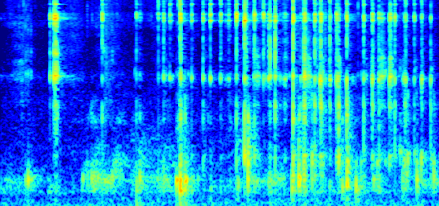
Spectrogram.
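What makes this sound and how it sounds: Long natural nails tap and scratch the glazed surface of a small, solid white porcelain angel figurine with a pleated robe, held in the hand. Quiet, bright, dry clicks with faint scratching start out sparse, then speed up into a quick, steady run of taps that die away instantly.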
